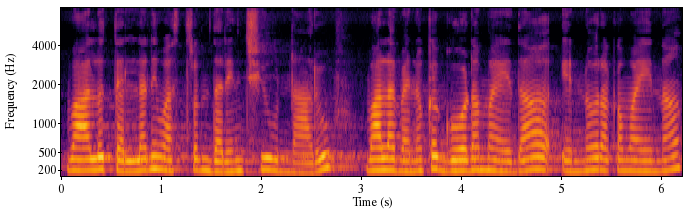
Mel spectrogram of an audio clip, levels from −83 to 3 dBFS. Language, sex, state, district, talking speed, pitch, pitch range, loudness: Telugu, female, Andhra Pradesh, Visakhapatnam, 115 wpm, 195 Hz, 185-205 Hz, -16 LUFS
